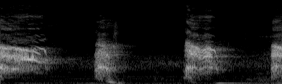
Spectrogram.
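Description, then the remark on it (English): A dog barks four times at a steady pace, each bark sharp and loud with a slightly strained, yelping edge, with quiet gaps between them and no voices. “No, he's barking. That's pitiful. He's barking.”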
